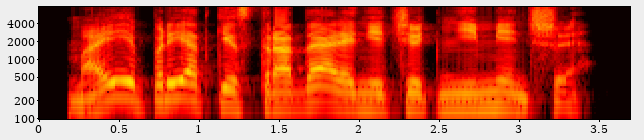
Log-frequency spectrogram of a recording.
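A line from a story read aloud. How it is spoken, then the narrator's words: Angry, through gritted teeth. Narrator (Russian): Злобно процедил помрачневший человек, вспомнив историю своей расы в этом мире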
